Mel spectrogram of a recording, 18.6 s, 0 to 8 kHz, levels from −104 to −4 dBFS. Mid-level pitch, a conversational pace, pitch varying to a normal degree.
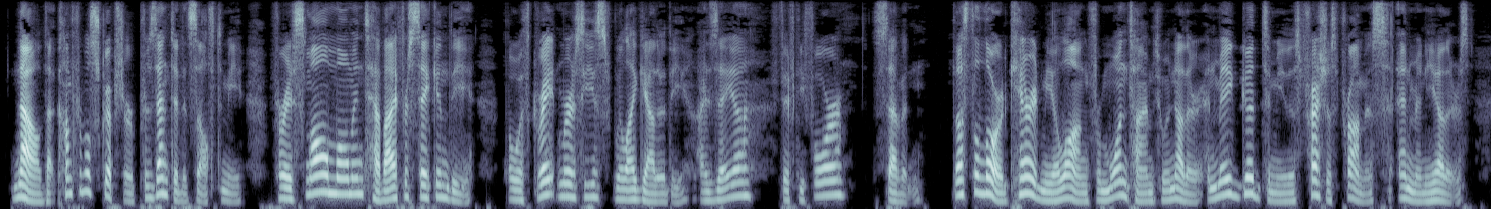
No: medium, 155 Hz; average, 155 wpm; wide, 7.6 semitones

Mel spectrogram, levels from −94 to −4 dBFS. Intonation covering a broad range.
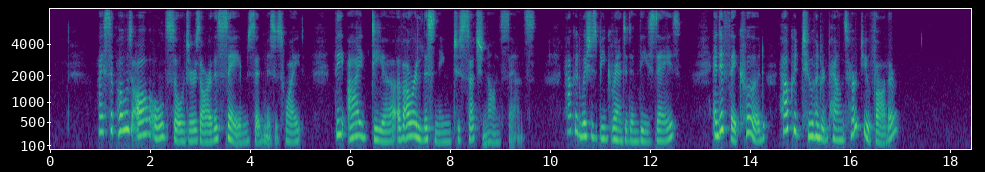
Yes: wide, 7.0 semitones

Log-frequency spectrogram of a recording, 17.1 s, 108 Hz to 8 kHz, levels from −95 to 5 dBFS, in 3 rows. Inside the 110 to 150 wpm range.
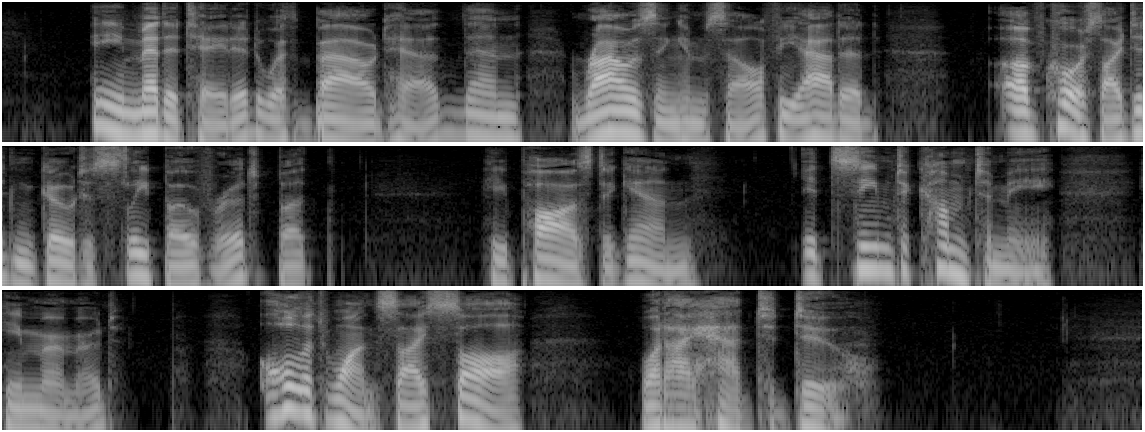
Yes: average, 145 wpm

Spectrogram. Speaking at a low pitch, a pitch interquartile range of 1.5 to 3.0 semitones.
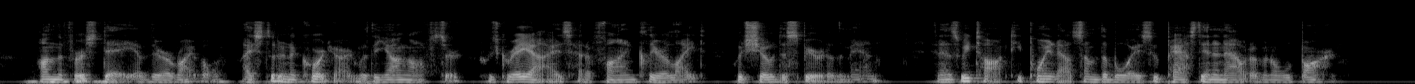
Yes: low, 115 Hz; narrow, 2.4 semitones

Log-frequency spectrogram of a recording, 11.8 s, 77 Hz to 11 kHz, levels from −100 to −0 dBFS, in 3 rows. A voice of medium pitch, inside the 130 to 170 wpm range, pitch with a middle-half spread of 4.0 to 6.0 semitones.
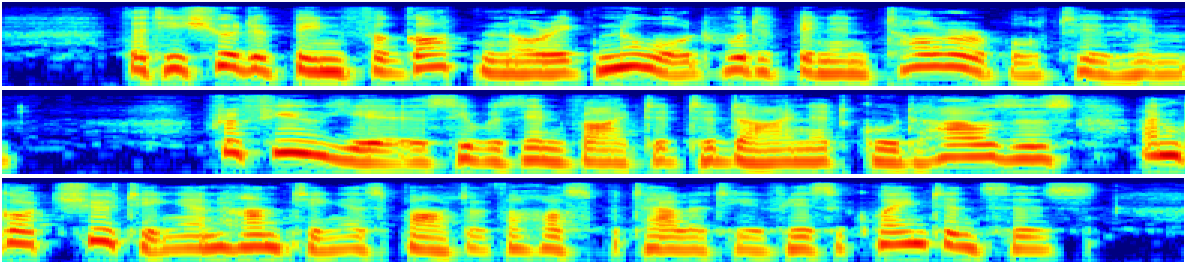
No: medium, 180 Hz; average, 200 wpm; average, 4.3 semitones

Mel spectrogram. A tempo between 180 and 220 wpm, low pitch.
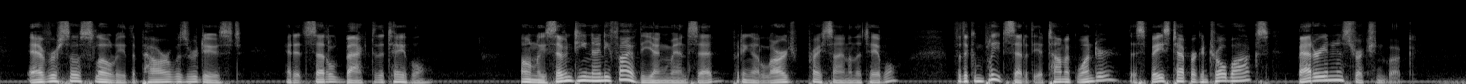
Yes: average, 185 wpm; low, 115 Hz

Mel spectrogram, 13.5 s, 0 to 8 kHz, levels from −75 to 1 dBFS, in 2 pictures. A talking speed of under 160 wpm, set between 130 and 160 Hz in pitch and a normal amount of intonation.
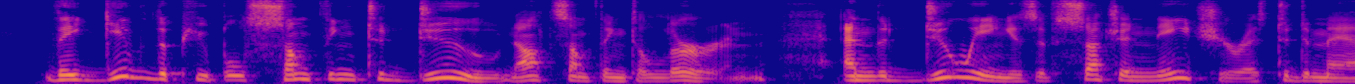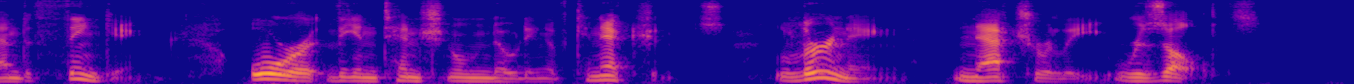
No: average, 140 wpm; medium, 140 Hz; wide, 6.3 semitones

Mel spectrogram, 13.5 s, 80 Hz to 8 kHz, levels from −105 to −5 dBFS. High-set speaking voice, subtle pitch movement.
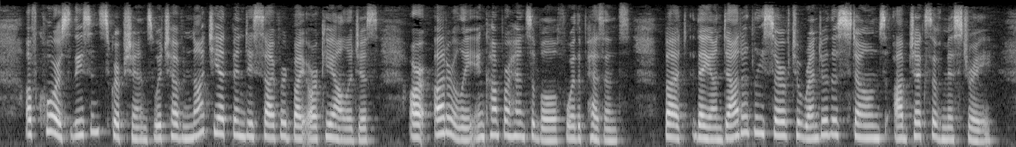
No: high, 215 Hz; average, 3.8 semitones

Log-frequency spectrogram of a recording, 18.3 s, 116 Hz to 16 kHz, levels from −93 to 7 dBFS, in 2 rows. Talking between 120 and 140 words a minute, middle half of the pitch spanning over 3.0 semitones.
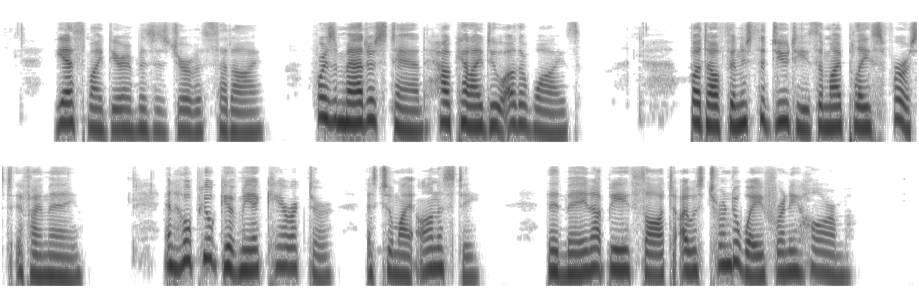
No: average, 165 wpm; average, 3.9 semitones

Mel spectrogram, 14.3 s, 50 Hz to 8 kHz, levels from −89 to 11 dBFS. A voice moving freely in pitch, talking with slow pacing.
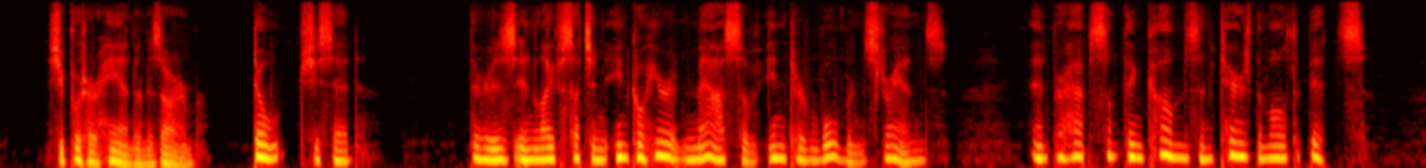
No: average, 3.9 semitones; slow, 130 wpm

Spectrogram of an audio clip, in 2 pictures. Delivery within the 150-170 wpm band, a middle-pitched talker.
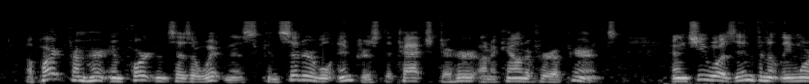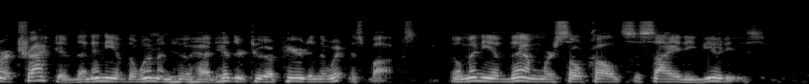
Yes: average, 165 wpm; medium, 150 Hz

